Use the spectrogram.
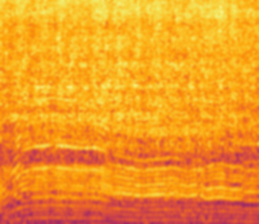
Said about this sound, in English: And then I started getting really fearful that something was going to happen, because here's some stranger, I don't even know who he is, with a live, active chainsaw running after me with it.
